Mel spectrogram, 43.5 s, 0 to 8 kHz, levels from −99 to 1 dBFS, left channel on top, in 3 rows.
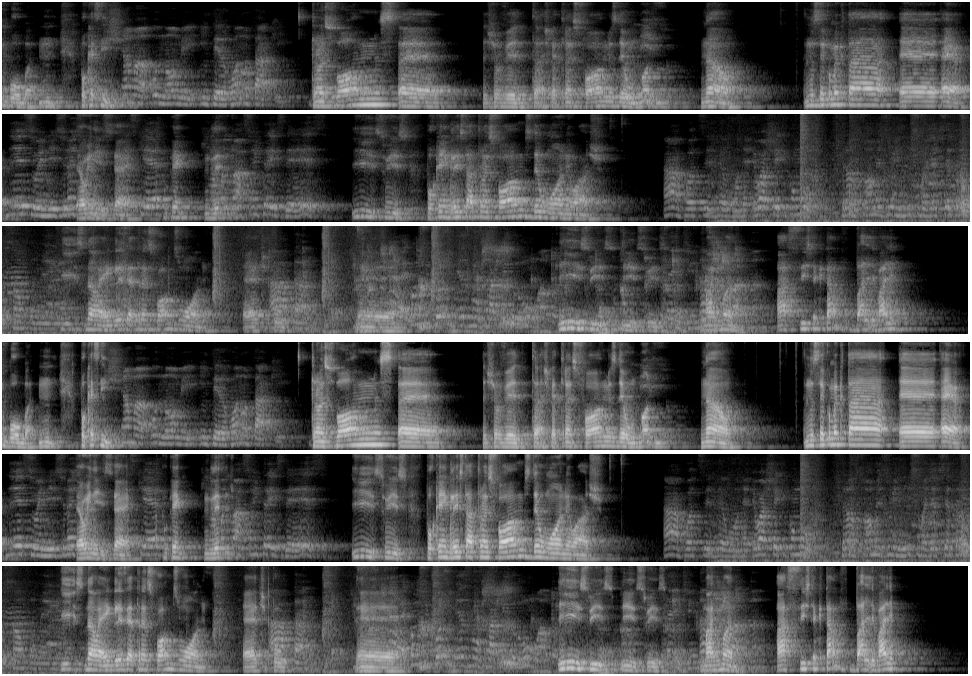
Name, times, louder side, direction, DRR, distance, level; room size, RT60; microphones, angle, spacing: voice 1, 0.0-1.6 4.7-6.6 7.2-9.9 10.5-11.0 12.0-14.5 15.6-16.5 17.1-17.2 17.6-17.9 19.8-23.5 29.9-32.1 32.7-33.3 34.4-35.0 37.4-39.0 39.5-40.1 40.7-42.4, right 6 dB, 85° right, 0.4 m, -29 dB
voice 2, 1.3-4.2 4.6-4.9 9.3-10.1 14.6-17.0 17.6-19.3 24.4-26.7 27.1-30.1 33.0-33.7 34.8-37.9 38.8-40.5, right 1 dB, 20° right, 0.7 m, -44 dB
sound 1, 25.1-31.7, left 1 dB, 10° left, 0.8 m, -52 dB
Fire, 29.8-37.0, left 5 dB, 65° left, 0.8 m, -55 dB
sound 2, 33.4-35.0 35.2-40.1, equal, 30° left, 1.7 m, -46 dB
9.3 x 4.4 x 3.6 m
head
